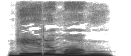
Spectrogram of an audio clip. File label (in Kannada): "ಕುರಮಾವು", Kannada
